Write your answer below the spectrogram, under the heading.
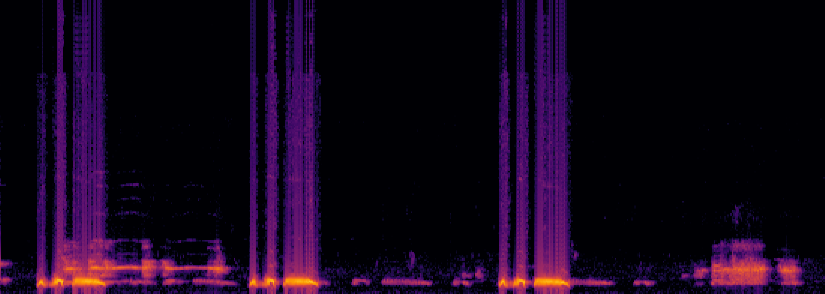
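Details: Spotted dove cooing, played to excite decoy doves and described as a loud, clear voice with little background noise: three low phrases, each a quick stutter of short notes rolling into a longer throaty coo, about every three seconds, with faint higher whistles between.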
